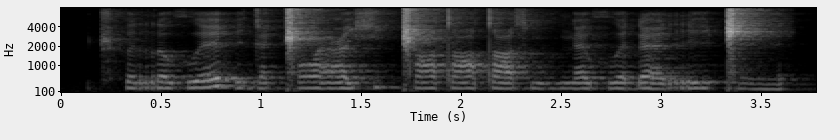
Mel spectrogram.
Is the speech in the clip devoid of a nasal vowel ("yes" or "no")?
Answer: yes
